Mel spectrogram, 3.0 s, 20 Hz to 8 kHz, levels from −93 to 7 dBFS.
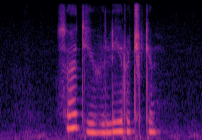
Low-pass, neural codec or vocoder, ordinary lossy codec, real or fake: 7.2 kHz; none; none; real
